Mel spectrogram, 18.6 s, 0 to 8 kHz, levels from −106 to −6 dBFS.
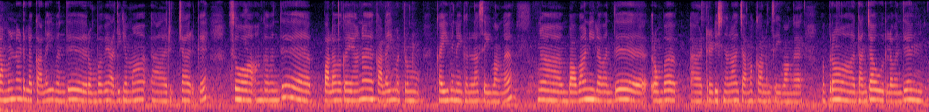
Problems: none marked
